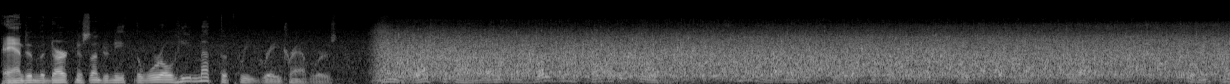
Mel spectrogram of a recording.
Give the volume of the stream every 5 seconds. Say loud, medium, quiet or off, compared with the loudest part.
medium, loud, loud.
